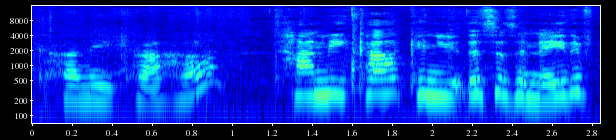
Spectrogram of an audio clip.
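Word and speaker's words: tanekaha: New Zealand tree called tanikaha. Tanika. This is a native tree. Can you spell that? T-A-N-E or T-A, T-A-N-E-K-A-H-A, as in strength, Māori for strength.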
